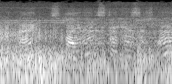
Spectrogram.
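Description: Speech over a steady rumble of wind and traffic noise from an open-top bus moving through city streets.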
